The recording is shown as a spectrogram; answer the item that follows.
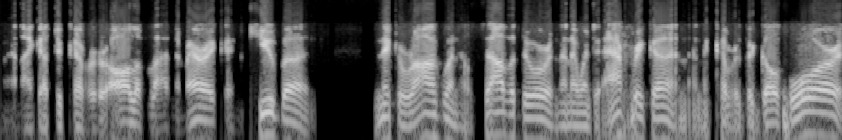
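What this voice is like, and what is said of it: Charming foreign accent. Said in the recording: “they said you can't do it because your accent... I think your accent's the most charming”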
